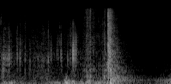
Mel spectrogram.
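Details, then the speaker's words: 1959 Ford F100 truck door after applying self-adhesive duct insulation inside the door and access panel: one dull, solid clunk that dies quickly with no hollow clang, a big improvement. "now nice okay that sounds really good that's a big Improvement"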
